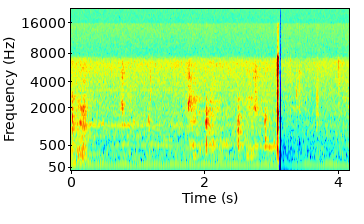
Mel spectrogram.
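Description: Near silence: faint room tone with a few small ticks or clicks, then a sharper click about three seconds in, after which the sound cuts off to dead silence.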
